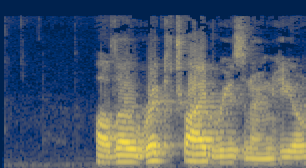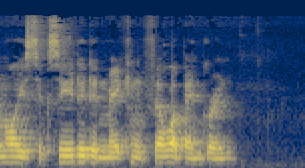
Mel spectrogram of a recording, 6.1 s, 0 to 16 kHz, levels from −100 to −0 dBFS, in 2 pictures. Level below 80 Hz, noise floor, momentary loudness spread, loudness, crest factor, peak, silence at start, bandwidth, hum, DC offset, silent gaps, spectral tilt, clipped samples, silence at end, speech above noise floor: -56 dBFS; -65 dBFS; 11 LU; -14 LUFS; 14 dB; 0 dBFS; 0.95 s; 11.5 kHz; none; under 0.1%; none; -5 dB/octave; under 0.1%; 0.75 s; 51 dB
